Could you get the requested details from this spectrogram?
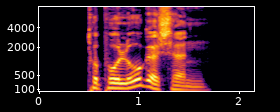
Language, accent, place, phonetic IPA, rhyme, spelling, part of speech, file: German, Germany, Berlin, [topoˈloːɡɪʃn̩], -oːɡɪʃn̩, topologischen, adjective, De-topologischen.ogg
- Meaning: inflection of topologisch: 1. strong genitive masculine/neuter singular 2. weak/mixed genitive/dative all-gender singular 3. strong/weak/mixed accusative masculine singular 4. strong dative plural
